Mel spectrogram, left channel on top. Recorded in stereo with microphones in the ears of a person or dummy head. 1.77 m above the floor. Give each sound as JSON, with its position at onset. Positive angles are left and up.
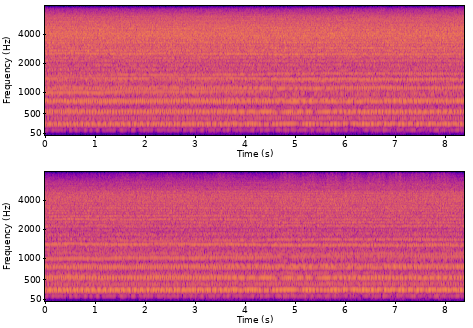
{"t": 0.0, "sound": "a drone", "side_deg": 40}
